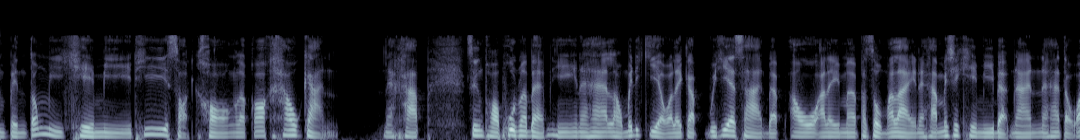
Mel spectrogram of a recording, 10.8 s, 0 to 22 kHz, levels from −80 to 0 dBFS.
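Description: At 2.32 s and 9.25 s there's concealed Bluetooth headset packet loss: roughly 15 ms gaps, consistent with a couple of dropped packets, patched with recent waveform.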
